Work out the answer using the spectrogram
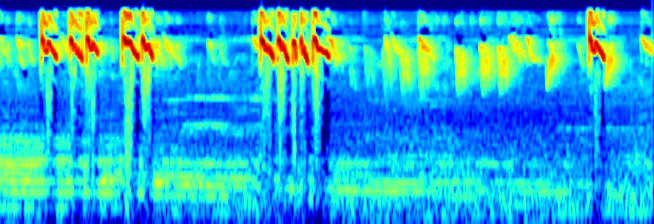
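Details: Oriental white-eye performing ngalas song as a lure for kept white-eyes: clusters of high, piercing, falling chirps in quick pairs and runs of five, followed by softer twittering and a lone sharp note near the end.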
